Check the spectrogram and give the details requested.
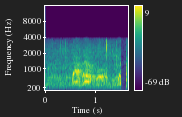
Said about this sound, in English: Yes, I just muted you real quick okay. so you didn't hear the dog barking.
